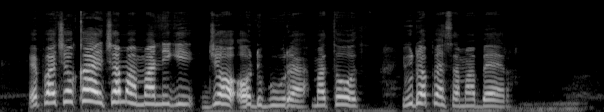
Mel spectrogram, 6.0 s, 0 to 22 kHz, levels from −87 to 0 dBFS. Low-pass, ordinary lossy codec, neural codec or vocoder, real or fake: 14.4 kHz; none; vocoder, 48 kHz, 128 mel bands, Vocos; fake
